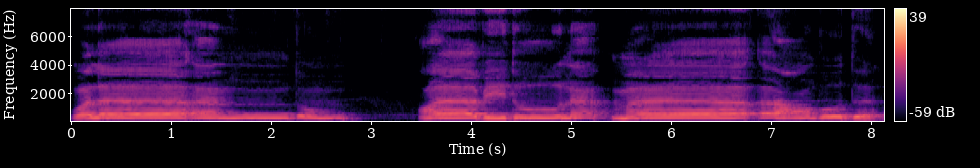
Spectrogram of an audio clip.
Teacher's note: یہاں پر دال کو ہم نے وقف میں ساکن پڑھا ہے تو دال پر قلقلہ ہوگا وقف میں۔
